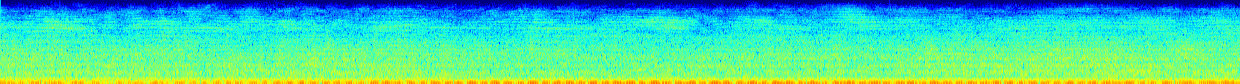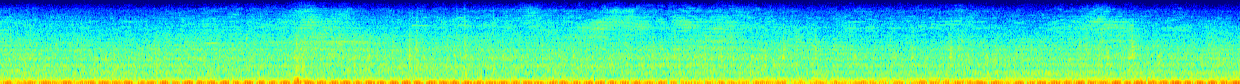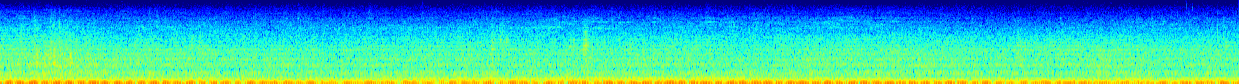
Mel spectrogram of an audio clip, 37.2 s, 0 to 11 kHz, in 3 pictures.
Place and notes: Steinbruch Steeden, Deutschland - lime stone quarry ambience
lime stone quarry ambience
(Sony PCM D50, Primo EM272)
